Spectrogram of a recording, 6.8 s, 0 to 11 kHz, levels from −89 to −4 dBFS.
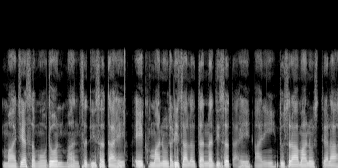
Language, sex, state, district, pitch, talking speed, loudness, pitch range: Marathi, male, Maharashtra, Sindhudurg, 115 Hz, 140 wpm, -19 LUFS, 110-115 Hz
